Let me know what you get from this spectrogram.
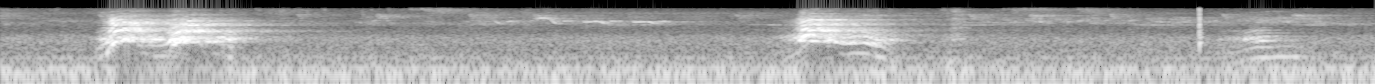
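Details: Sonya the Schnauzer barking at a squirrel: two loud, gruff single barks about three and a half seconds apart, with faint bird chirps and a short click in between.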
